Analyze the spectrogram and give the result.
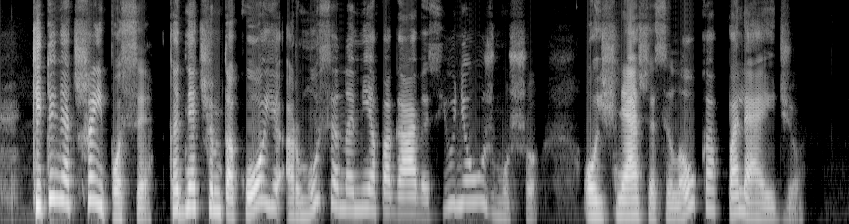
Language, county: Lithuanian, Panevėžys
